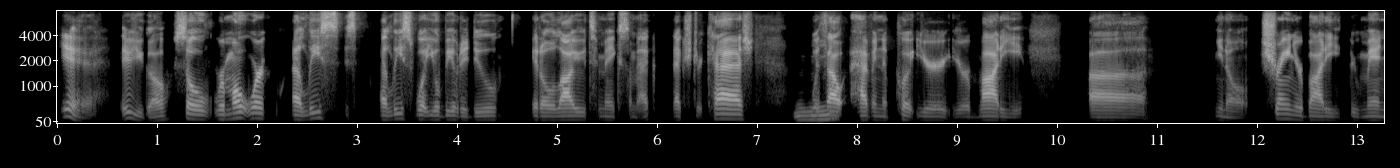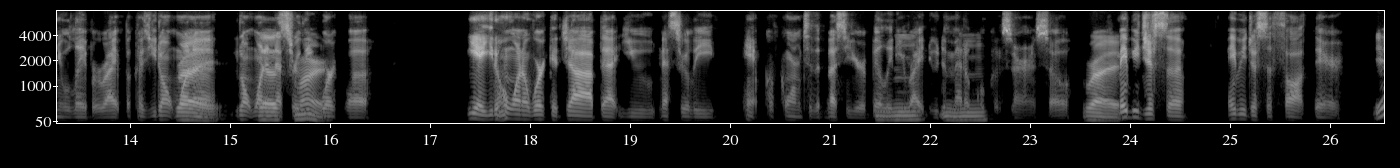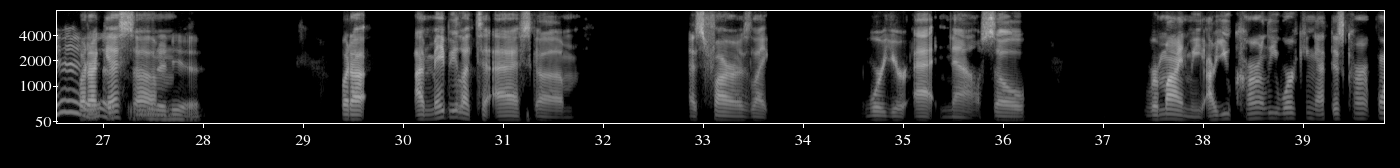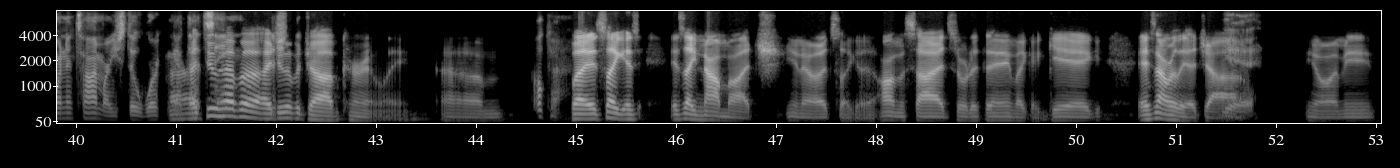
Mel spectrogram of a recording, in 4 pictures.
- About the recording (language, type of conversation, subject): English, advice, How can I cope with future uncertainty?
- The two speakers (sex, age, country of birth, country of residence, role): male, 25-29, United States, United States, user; male, 30-34, United States, United States, advisor
- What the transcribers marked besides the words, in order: tapping; laughing while speaking: "don't wanna"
